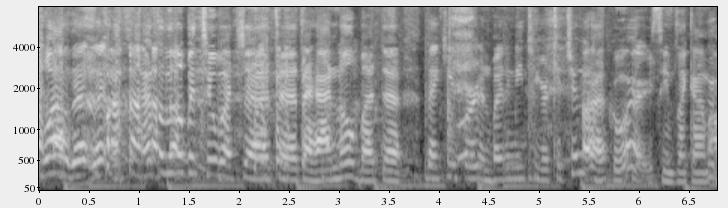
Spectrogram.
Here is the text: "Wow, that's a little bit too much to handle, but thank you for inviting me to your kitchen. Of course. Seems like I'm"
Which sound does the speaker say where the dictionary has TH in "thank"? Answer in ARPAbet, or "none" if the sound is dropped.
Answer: TH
